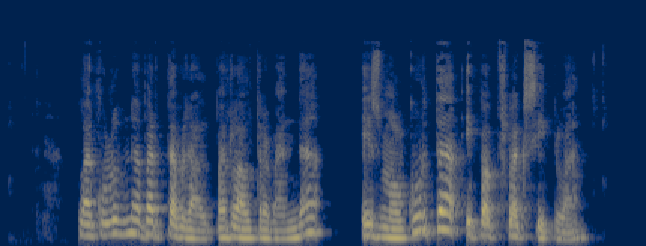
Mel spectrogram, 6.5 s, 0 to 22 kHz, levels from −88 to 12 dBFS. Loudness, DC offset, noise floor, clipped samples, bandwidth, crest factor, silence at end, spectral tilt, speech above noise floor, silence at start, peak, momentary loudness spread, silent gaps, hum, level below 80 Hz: -24 LUFS; under 0.1%; -66 dBFS; under 0.1%; 11.5 kHz; 18 dB; 0.6 s; -7 dB/octave; 42 dB; 0.8 s; -6 dBFS; 8 LU; none; none; -66 dBFS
